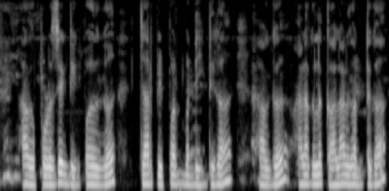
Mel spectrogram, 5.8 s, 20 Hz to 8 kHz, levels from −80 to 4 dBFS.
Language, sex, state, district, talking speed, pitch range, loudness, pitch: Wancho, male, Arunachal Pradesh, Longding, 155 wpm, 135-160 Hz, -16 LUFS, 145 Hz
